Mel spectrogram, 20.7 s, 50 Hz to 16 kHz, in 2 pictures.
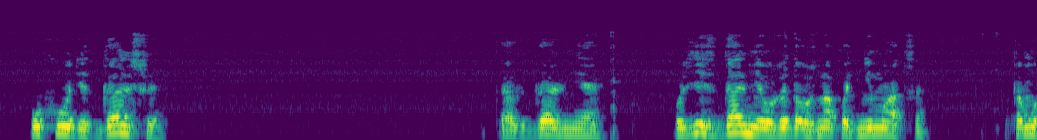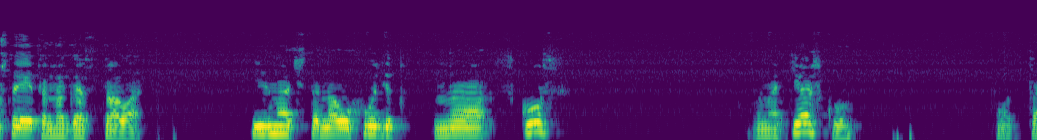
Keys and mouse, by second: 7.8 click, 9.7 click, 11.8 r, 14.9 g, 17.9 click, 19.3 g, 20.3 click.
